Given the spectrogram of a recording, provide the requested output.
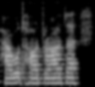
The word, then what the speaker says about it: Harald Hardrada: Harold Hardrada, but they're pronounced the same.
